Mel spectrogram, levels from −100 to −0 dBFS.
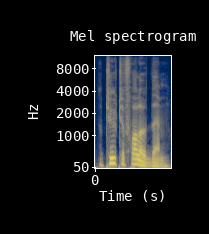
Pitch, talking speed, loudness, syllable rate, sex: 115 Hz, 210 wpm, -17 LUFS, 6.9 syllables/s, male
